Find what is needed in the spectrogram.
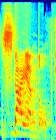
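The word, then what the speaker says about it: Skiendiel: I cannot pronounce names. I'm sorry. It's Skyendal.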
